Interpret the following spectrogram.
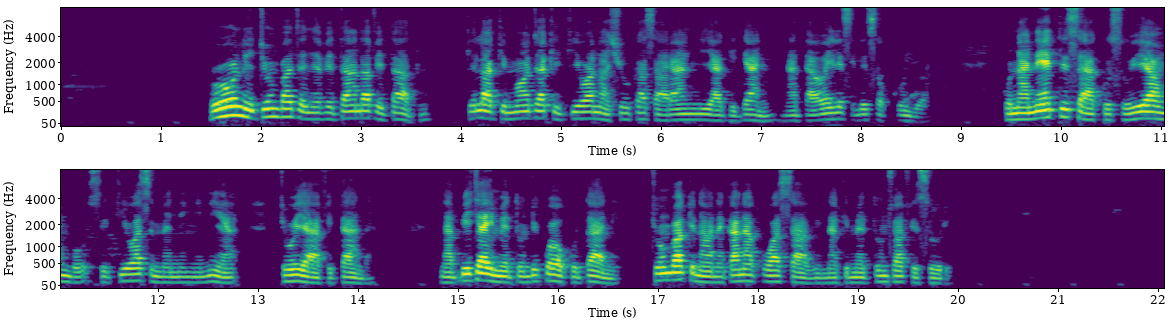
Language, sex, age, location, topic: Swahili, male, 50+, Nairobi, education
